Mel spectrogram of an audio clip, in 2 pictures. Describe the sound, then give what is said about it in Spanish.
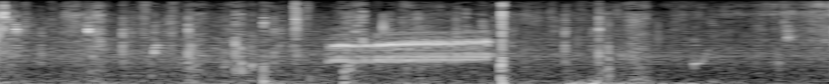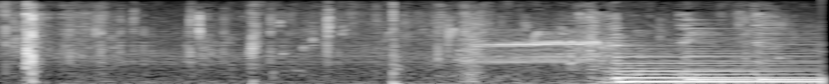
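Frogs croak in short buzzing calls, a couple of mid-pitched trills spaced apart, then a louder, deeper croak at the end, over a faint crackly wet background with scattered clicks. “Caminan ranas por las aceras de esta lluvia gris.”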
